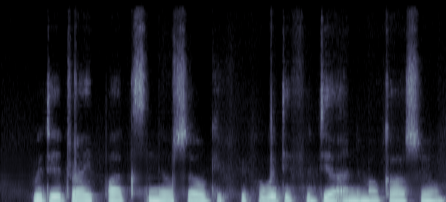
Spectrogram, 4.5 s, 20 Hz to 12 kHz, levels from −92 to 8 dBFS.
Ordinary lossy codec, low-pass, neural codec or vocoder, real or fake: none; none; codec, 24 kHz, 0.9 kbps, DualCodec; fake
